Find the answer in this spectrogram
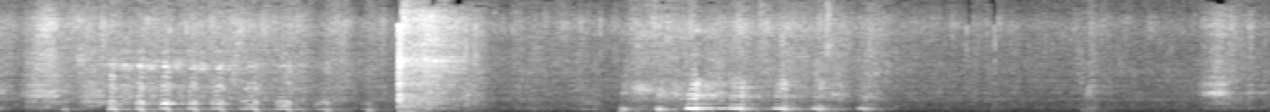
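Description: People laughing hard in two runs of quick ha-ha pulses, with a short hissy burst about two seconds in. The laughter dies away a little after four seconds.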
